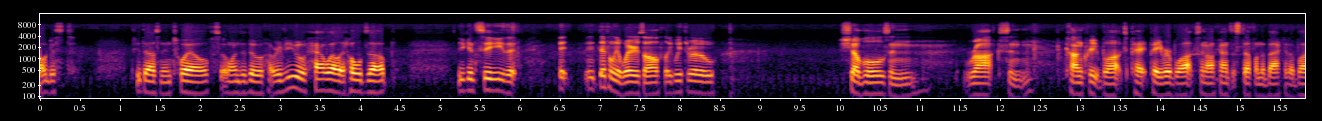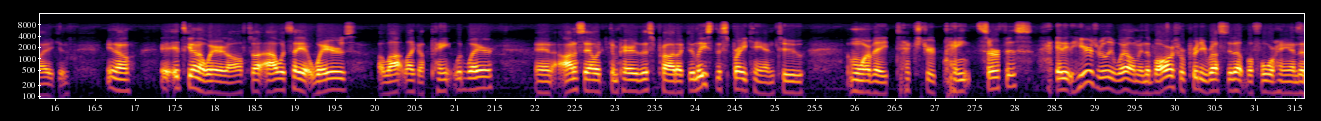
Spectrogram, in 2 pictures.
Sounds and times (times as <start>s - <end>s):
Speech: 0.0s - 0.5s, 1.2s - 4.4s, 5.2s - 8.5s, 10.0s - 31.6s.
